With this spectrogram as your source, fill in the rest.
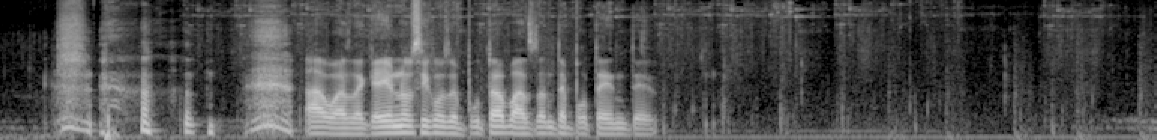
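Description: Armoured footsteps clank on stone as a figure runs.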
